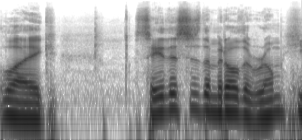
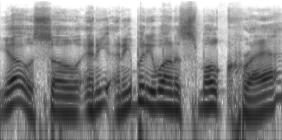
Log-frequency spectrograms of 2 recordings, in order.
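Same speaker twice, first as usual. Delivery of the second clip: put-on nasal, nasally suburban teen voice; 4 semitones higher, 3 dB louder than usual. Retelling a suburban kid who came by offering crack, in a nasally suburban kid voice. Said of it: "He had this like nasally voice".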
